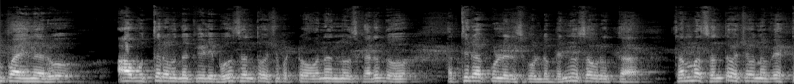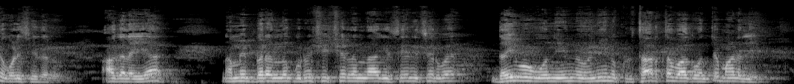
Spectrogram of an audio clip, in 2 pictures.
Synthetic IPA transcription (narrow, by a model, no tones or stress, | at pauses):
mpaːjnɐɾu | aːut̪ːɐɾɐʋɐnːuke̞ːɭibɐɦusɐnt̪ɔːʃɐpɐʈːuʋɐʋɐnːuɐnːoːskɐɾɐd̪uɐt̪ːiɾaːkuɭːɐɾisi̥ko̞ɳɖubenːusɐʋɾut̪ːɐsɐmːɐsɐnt̪ɔːʃɐʋɐnːuʋjɐk̚t̪ɐɡoɭisid̪ɐɾṵ | a̰ːɡɐlɐjːɐ | nɐmːibːɐɾɐnːuɡuɾuʃikʂjɐɾɐnd̪aːɡise̞ːɾisiɾuʋe | d̪ɐjʋɐʋuniːnuniːnukɾut̪ʰaːɾt̪ʰɐʋaːɡuʋɐnt̪emaːɽɐli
